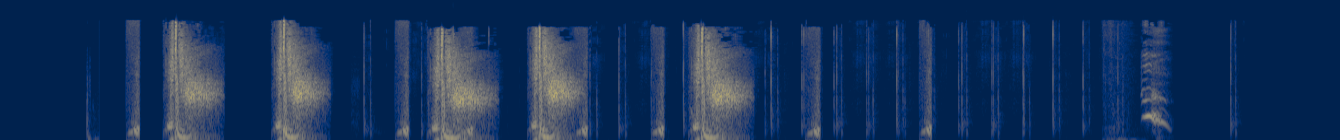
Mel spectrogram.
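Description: Heavy punches thud and whoosh in quick bursts.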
